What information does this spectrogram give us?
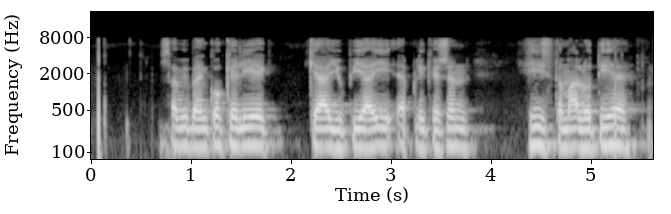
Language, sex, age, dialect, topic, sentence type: Hindi, female, 25-30, Hindustani Malvi Khadi Boli, banking, question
